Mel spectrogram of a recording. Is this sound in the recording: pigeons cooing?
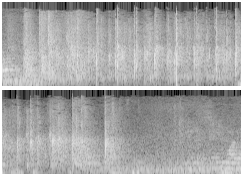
no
